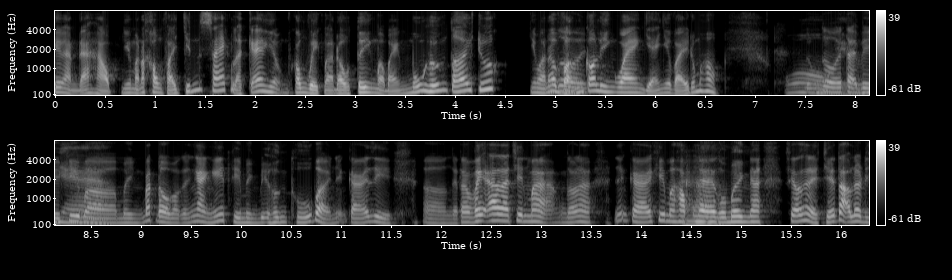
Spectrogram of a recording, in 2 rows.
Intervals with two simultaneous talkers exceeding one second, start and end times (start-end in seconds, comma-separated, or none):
7.5-8.7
